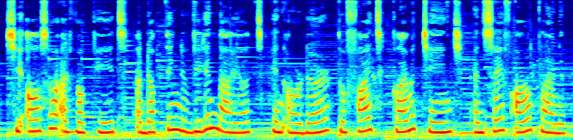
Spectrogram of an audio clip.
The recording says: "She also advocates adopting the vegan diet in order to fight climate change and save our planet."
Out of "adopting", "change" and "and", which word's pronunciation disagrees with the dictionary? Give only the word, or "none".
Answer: none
